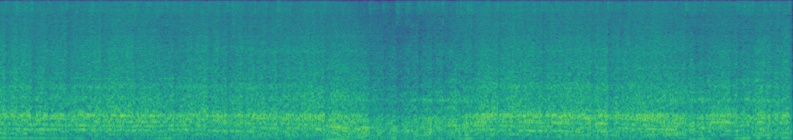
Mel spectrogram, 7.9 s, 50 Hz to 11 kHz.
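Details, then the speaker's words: 1970 Arctic Cat Panther 340cc two-stroke snowmobile, once locked up and sitting 30 years: buzzy engine rises and falls cleanly through a couple of revs with no misfire or rattle; running well. "but yeah she ruins runs really good all right so that sounds really really good I'm really surprised at how um good the engine sounds considering it was locked up and sitting for 30 years"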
